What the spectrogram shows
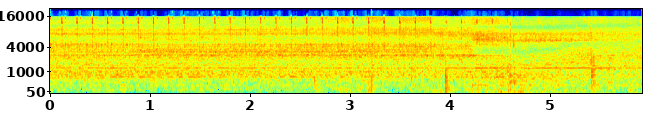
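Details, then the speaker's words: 2000 Ford F-250 SD 5.4 L (330 CI) at idle, microphone in a PEX-pipe stethoscope on a fuel injector: crisp, regular clicking over a quiet idle, with some probe scraping later. The truck has an intermittent rough idle and a miss, but the injector opens and closes normally. "Okay, so all of the injectors do sound similar. You can hear a distinct ticking."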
